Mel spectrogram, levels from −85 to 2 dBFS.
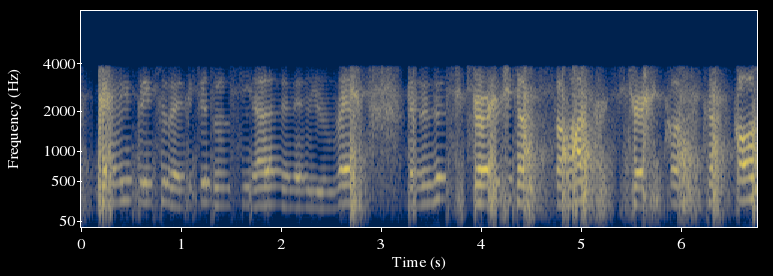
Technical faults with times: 0.00-6.76 LPC-10 vocoder

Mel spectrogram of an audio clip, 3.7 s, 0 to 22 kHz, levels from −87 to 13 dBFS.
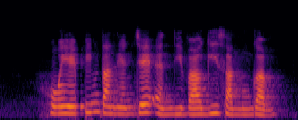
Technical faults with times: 0.69-1.44 repeated packet loss (robotic sound)

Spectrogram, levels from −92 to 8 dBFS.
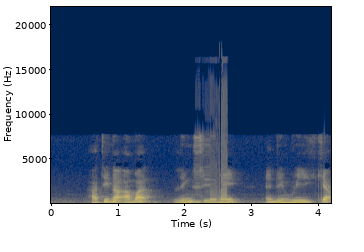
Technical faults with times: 2.17-2.65 robotic sound from repeated short buffers

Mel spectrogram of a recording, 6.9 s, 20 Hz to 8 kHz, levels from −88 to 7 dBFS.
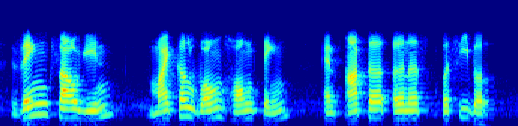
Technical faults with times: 6.38-6.58 packet loss with last packet repeated

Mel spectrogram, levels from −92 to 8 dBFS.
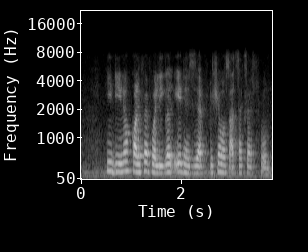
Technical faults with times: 1.91-1.93 lost packet rebuilt from error correction

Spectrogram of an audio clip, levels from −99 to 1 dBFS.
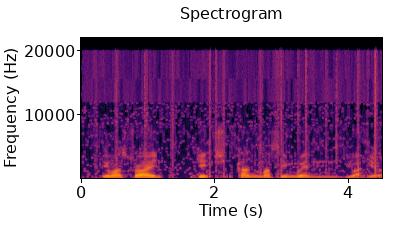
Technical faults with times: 0.00-4.53 overdone noise removal
3.75-3.79 short concealed packet loss

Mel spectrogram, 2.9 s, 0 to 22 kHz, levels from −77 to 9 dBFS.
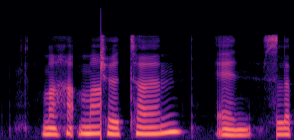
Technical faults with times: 1.01 damaged data in a compressed stream
2.77-2.80 damaged data in a compressed stream

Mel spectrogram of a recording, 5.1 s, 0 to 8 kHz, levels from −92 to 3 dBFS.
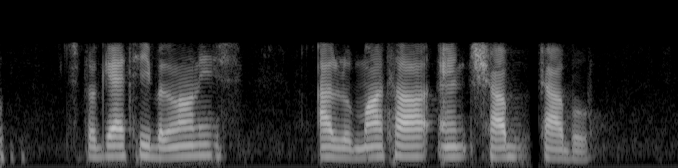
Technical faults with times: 1.54-1.66 lost AMR speech frames
3.86-4.07 lost AMR speech frames

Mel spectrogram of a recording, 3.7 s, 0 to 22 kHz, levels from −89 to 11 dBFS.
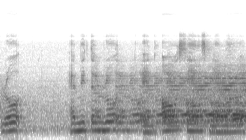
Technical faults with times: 1.21-3.69 feedback echo between two devices

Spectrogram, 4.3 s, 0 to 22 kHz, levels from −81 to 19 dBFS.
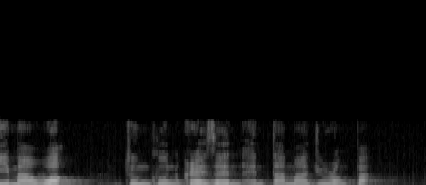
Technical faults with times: none

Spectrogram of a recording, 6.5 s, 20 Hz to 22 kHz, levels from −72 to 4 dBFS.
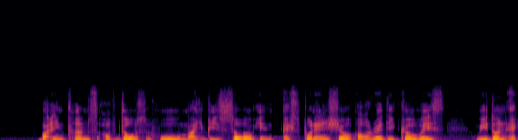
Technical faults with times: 0.51-0.55 short concealed packet loss
2.97-3.05 burst of packet loss

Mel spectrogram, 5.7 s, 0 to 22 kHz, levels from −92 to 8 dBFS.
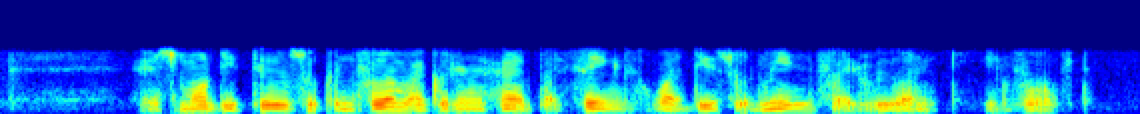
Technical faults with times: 0.00-5.70 AMR narrowband mobile codec

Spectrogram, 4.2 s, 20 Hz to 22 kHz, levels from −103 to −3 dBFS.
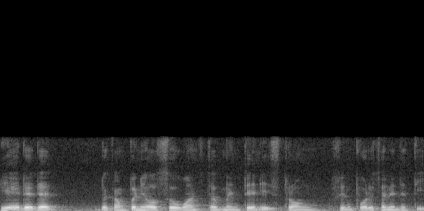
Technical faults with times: none

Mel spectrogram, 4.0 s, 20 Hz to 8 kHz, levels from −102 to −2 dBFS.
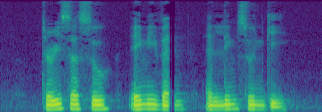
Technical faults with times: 0.00-4.03 low-delay AAC compression
2.09-2.19 AAC frame loss with muting

